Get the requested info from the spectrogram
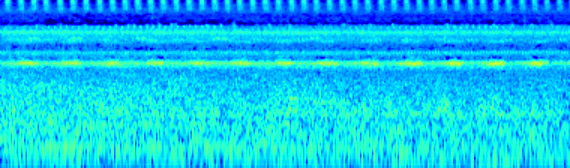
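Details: Outdoor evening chorus of crickets near a deck: regular bright chirps recurring around every half second, softly varying in strength, above a continuous deep background rumble.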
